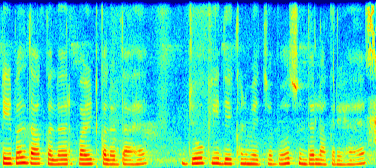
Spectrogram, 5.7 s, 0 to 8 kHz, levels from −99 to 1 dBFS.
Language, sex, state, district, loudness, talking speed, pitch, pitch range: Punjabi, female, Punjab, Kapurthala, -16 LUFS, 170 wpm, 220 Hz, 210-240 Hz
